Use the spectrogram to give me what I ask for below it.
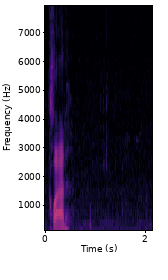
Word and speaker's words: clade: thought about doing a clad clade depends on how you want to pronounce it i think clade is the more uh accepted what is it cladogram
